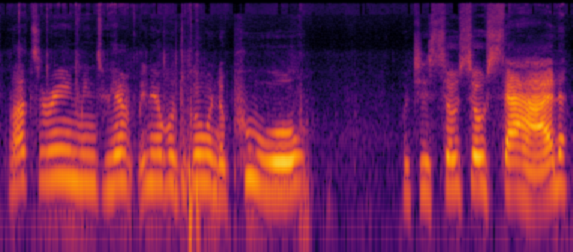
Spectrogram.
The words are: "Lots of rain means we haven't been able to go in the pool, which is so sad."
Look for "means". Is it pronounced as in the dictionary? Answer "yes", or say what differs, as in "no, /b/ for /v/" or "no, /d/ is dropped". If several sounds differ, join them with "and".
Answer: yes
